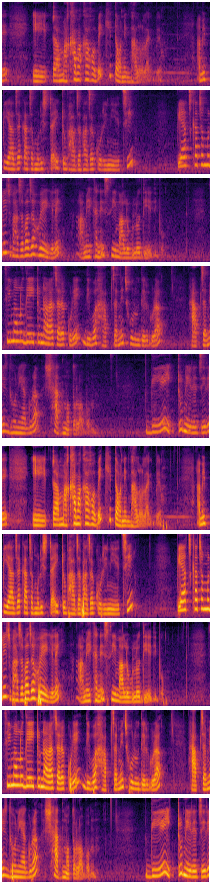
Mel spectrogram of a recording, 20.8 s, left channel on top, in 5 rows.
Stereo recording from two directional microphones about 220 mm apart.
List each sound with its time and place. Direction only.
0.0 s a woman's voice: 50° right (ahead or behind)
12.5 s a woman's voice: 50° right (ahead or behind)
19.6 s a woman's voice: 50° right (ahead or behind)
